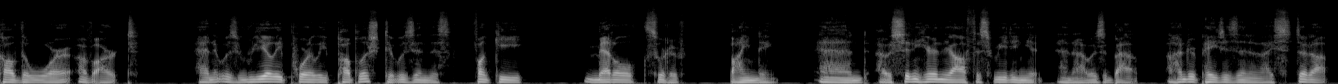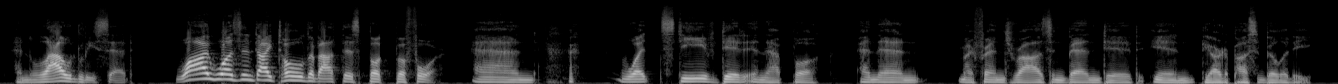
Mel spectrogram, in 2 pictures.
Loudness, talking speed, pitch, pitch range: -26 LUFS, 165 wpm, 105 Hz, 100-115 Hz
